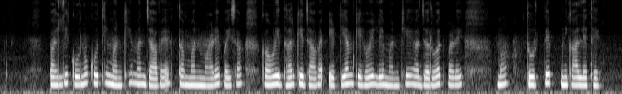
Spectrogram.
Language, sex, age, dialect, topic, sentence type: Chhattisgarhi, female, 18-24, Western/Budati/Khatahi, banking, statement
